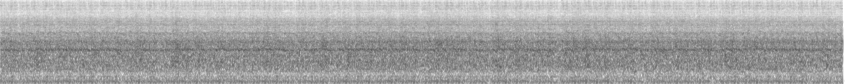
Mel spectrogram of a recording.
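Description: A motorcycle engine idles with a steady, loping rumble.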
